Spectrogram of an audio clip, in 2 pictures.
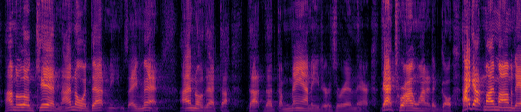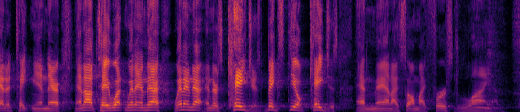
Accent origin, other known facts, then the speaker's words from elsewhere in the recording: Toledo, Ohio, United States; All right, now, I grew up outside of Toledo, Ohio. And Toledo, Ohio is not a real big town, but it had a zoo, a pretty good zoo, amen, for the town.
